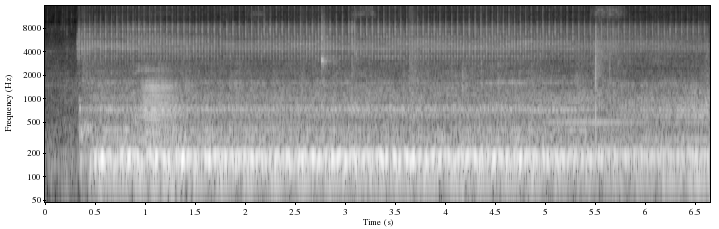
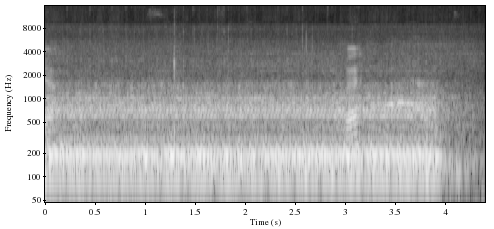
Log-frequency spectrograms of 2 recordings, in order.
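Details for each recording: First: Single-tub automatic washing machine converted to manual control, tested on spin/dry: motor holds a steady low hum with light rhythmic chatter and no rising spin; the pulsator turns instead because the control is miswired. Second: Sharp single-tub automatic washing machine converted to manual timer, wash test after conversion: even motor hum, steady low drone alternating back and forth, winding down near the end; normal wash agitation.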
